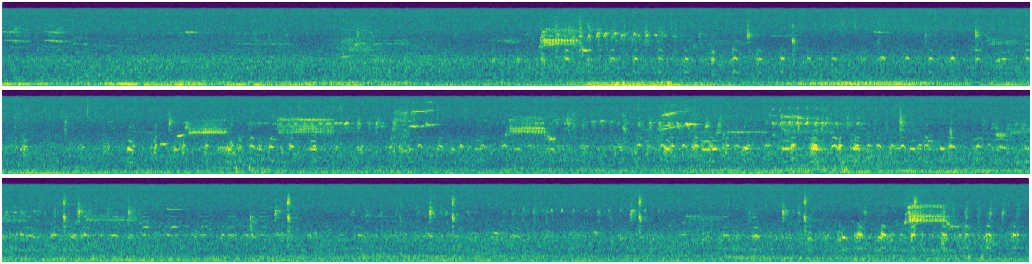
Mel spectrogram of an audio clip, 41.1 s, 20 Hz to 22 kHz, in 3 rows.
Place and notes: Mouth of the White River, W. Hanson St. near Thompson St., Whitehall, MI, USA - Saturday Serenade
A large variety of waterfowl and songbirds call to each other. A family passes by, including two children with scooters, headed to one of the many nearby parks. To the west, across White Lake, Montague's fire siren sounds to mark 12 noon. Stereo and shotgun mics (Audio-Technica, AT-822 & DAK UEM-83R), recorded via Sony MDs (MZ-NF810 & MZ-R700, pre-amps) and Tascam DR-60DmkII.
30 April, 11:55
